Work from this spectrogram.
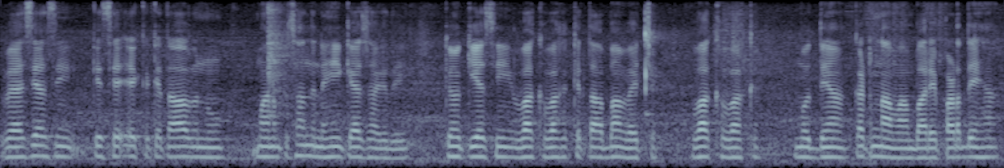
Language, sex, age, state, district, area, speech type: Punjabi, male, 18-30, Punjab, Bathinda, rural, spontaneous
